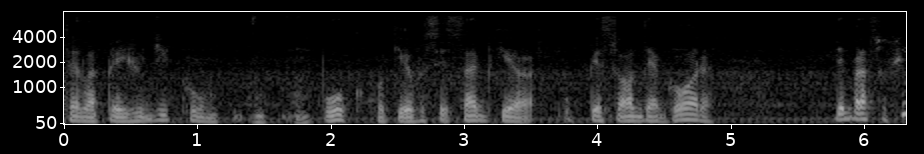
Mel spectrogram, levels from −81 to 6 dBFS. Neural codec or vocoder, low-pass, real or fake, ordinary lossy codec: none; 7.2 kHz; real; MP3, 32 kbps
